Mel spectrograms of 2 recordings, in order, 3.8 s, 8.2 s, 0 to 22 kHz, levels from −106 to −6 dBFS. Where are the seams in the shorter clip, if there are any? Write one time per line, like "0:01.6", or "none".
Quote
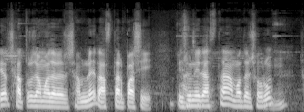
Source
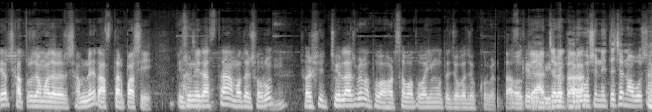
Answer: none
